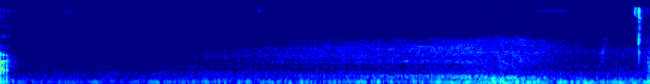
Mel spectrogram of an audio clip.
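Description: Road and traffic noise heard from inside a Tesla's cabin as it creeps along in stop-and-go traffic: a soft rumble and hiss that swells over the second half.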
